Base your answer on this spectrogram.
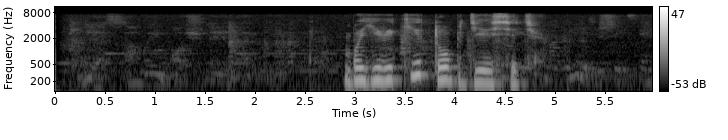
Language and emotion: Russian, neutral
